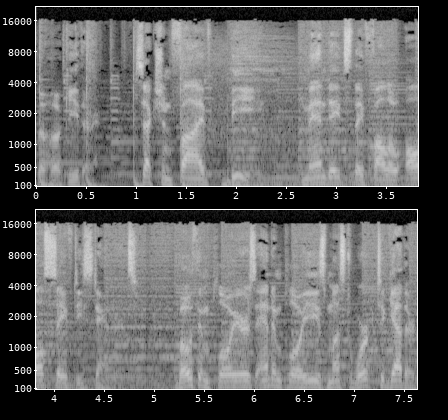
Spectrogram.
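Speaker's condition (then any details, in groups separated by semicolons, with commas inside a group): No condition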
